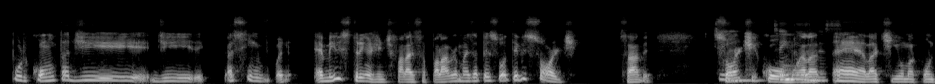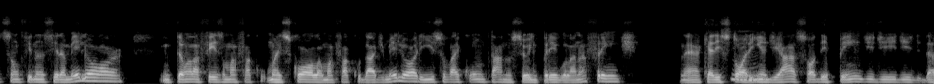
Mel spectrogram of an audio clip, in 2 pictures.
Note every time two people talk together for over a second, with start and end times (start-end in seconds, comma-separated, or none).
7.1-8.4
